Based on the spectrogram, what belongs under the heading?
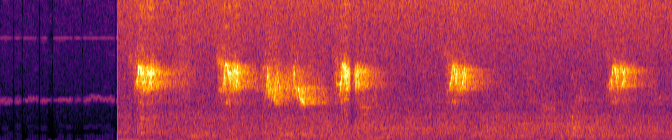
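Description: Near silence, then about a second in the sound cuts in suddenly: a steady low hum under hiss, with a bird chirping about six times in short high calls.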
